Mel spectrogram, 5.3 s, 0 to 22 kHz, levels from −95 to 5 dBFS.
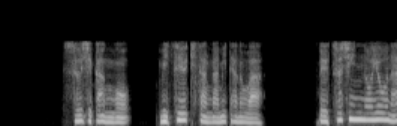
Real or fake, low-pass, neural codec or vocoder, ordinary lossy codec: fake; 5.4 kHz; codec, 16 kHz, 8 kbps, FunCodec, trained on Chinese and English, 25 frames a second; none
